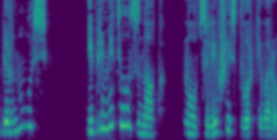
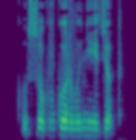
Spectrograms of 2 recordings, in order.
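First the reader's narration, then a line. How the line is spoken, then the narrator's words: Hoarse grumble. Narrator (Russian): хрипло проворчал знающий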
